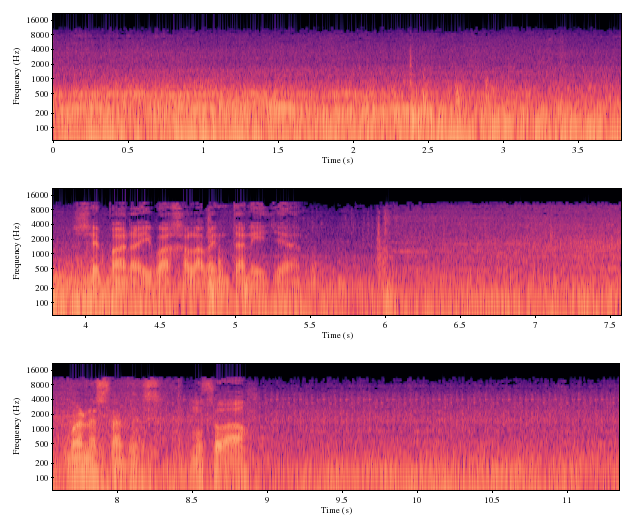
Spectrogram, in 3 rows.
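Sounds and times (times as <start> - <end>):
car engine rumble creeping forward in a line of cars: 0.0 - 11.3
speech: 4.0 - 5.7, 7.7 - 9.0.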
